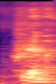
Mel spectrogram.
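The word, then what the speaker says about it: ῥῆμα: 원래 발음은 뭐냐? 흐레마야. 흐레마.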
